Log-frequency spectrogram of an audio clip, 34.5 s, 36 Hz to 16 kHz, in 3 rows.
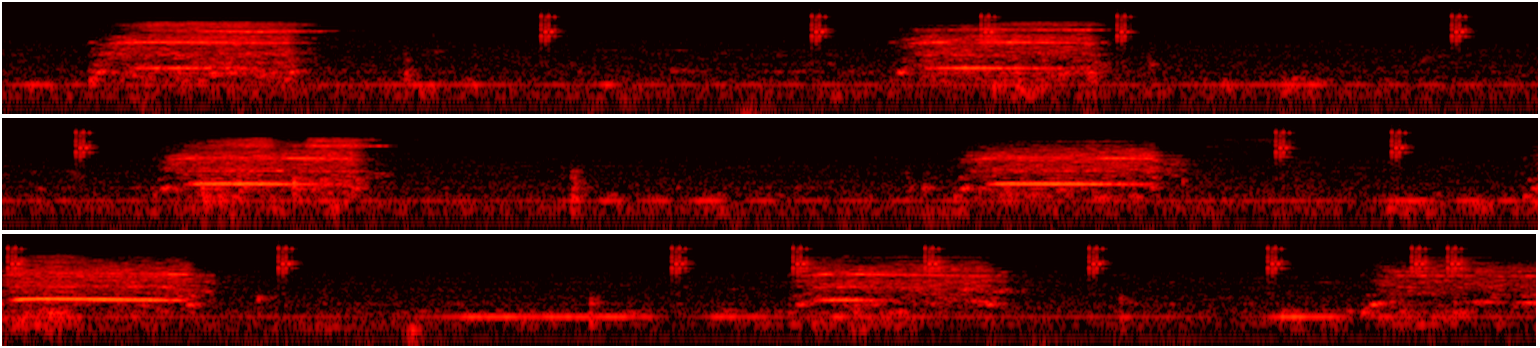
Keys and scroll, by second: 0.0-2.7 typing, 3.8-9.5 typing, 5.2 Return, 5.9 Return, 10.5-12.7 typing, 12.7 Tab, 19.2-25.4 typing, 27.0-29.8 typing, 31.3 shift+z, 33.2-34.5 typing.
